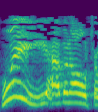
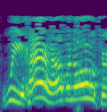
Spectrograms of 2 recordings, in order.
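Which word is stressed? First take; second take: we; have. First: The word we is stressed. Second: The word have is stressed. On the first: It is ours collectively, not only others'. "When you put the emphasis on the we" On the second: We possess one now, not only in the past. "It's not that just there is an altar, but we have one"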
